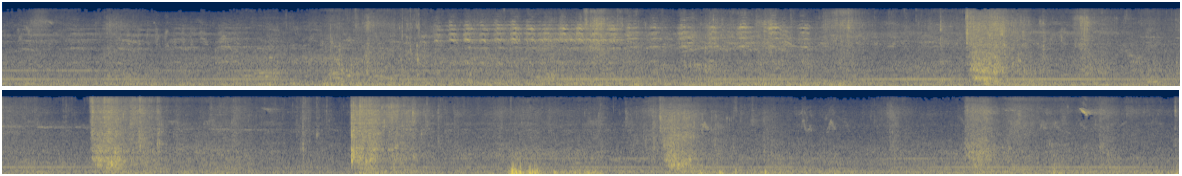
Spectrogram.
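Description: Floodwater sloshing and splashing in several short swishes, with one sharp thump about seventeen seconds in. A rapid high chirping runs from about four to eight seconds in, over a faint steady hum.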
